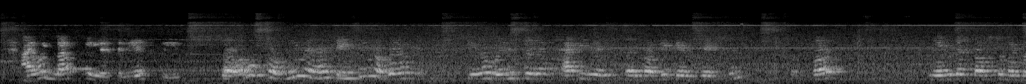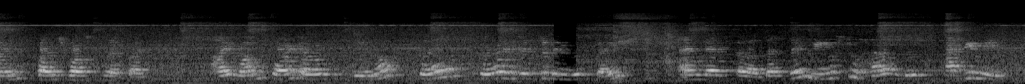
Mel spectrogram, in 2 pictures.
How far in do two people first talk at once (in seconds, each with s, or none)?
none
